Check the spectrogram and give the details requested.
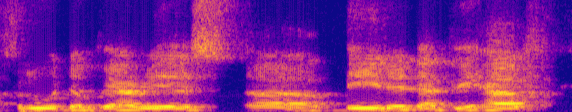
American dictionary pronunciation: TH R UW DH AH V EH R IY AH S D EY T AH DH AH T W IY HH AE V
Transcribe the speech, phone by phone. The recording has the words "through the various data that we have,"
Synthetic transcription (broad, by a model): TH R UW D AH V EH R IY AH S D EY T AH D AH T W IY HH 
